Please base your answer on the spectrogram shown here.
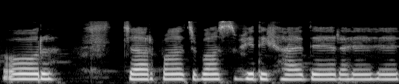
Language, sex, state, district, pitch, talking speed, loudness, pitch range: Hindi, female, Jharkhand, Ranchi, 240 Hz, 135 wpm, -13 LUFS, 235-245 Hz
